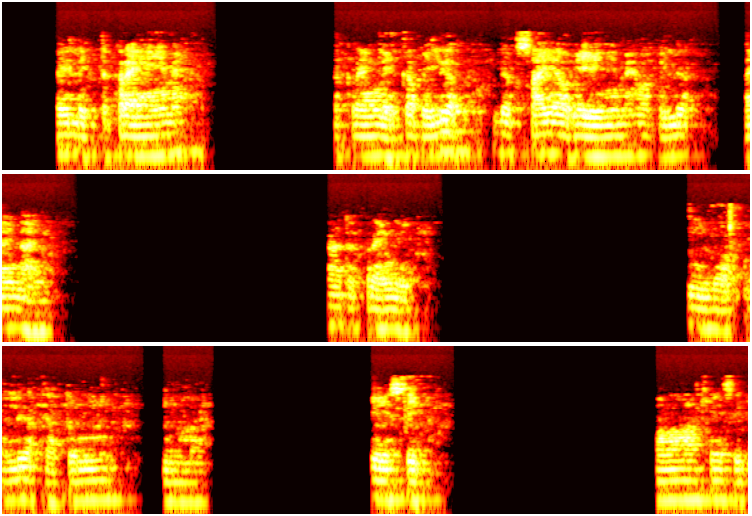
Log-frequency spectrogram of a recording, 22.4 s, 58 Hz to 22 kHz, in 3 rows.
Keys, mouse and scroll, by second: 3.9 click, 8.9 click, 14.7-16.4 drag, 17.1 Left, 17.1 click, 20.2 F2.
